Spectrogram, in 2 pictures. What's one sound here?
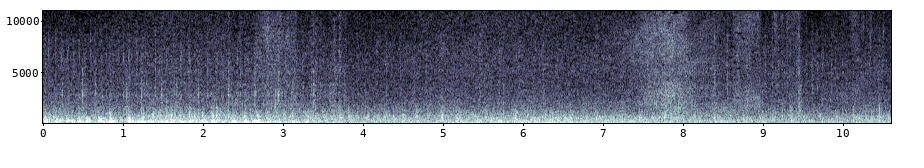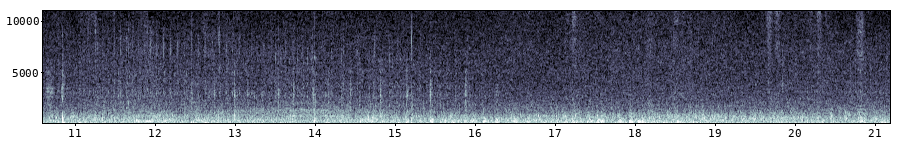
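A wooden ship creaks as it rocks on the water.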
